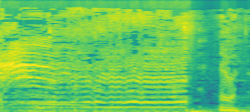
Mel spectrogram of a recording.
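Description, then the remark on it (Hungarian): A big green fly buzzes with a loud, steady hum for about two seconds, then cuts off, followed by a brief muffled bump and a short final burst of buzzing. “Zöld üveges, jó lesz, mert ez zöld légy. A nagy zöld légy.”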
